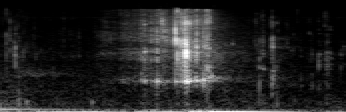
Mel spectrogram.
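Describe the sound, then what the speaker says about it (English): Close-miked crunchy bite and chew of a fresh pear, one crisp crunch peaking mid-clip over soft chewing, quiet and alone. "I don't think pear chewing sounds are so horrible to listen to on the mic"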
